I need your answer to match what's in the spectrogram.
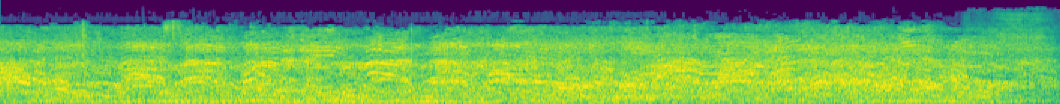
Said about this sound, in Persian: جمعیت پرشماری حضور دارند و شعارهای اعتراضی تندی هم علیه حکومت سر میدن. شهر آبدانان خب همون از جمله شهرهایی بود، یکی از کانونهای اعتراض. صدای هم داریم از این تصاویر بشنویم.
